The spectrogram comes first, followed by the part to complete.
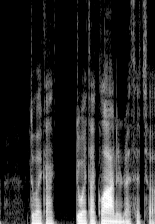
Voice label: "glaan", welsh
